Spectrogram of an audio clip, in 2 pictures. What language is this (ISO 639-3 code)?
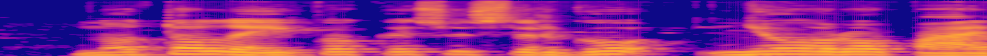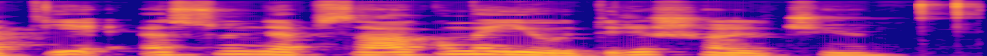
lit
